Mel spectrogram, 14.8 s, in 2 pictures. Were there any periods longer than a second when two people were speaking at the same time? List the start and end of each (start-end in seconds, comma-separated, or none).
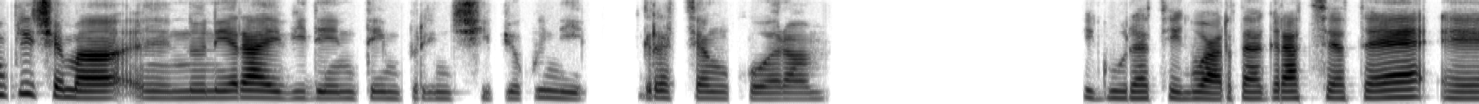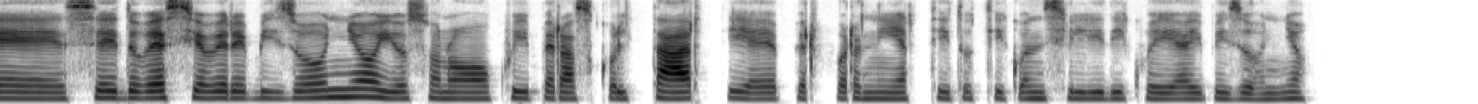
none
